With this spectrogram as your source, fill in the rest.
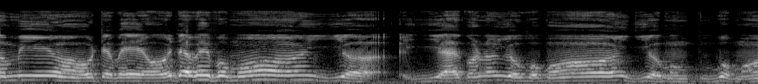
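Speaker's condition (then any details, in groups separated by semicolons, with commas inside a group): Cerebral palsy; uses wheelchair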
